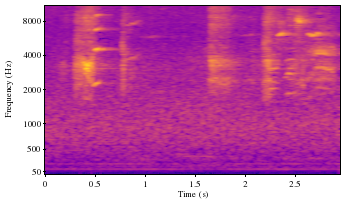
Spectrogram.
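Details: Wild Quaker parakeets from a colony that lost about half its birds to Hurricane Irma in 2017: a loud harsh squawk, then softer rasping calls trailing off, over a steady low hum.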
